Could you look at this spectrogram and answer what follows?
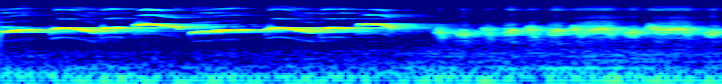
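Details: Freshly bathed Chinese hwamei sunning itself and singing: rich rising and falling whistles in a continuous phrase, switching midway to a rapid, harsher warbled chatter.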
